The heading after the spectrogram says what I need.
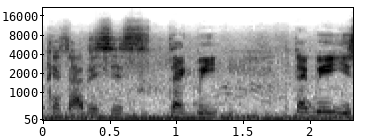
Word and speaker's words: Tegbi: Tegbi, you spell it T-E-G-B-I.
